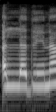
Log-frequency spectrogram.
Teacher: کلمت الذین میں حرف اللام پہ تشدید ہے تو ہم 2 حرف کے برابر لام کو پڑھیں گے کیونکہ تشدید کی اصلیت 2 حرف ہے.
